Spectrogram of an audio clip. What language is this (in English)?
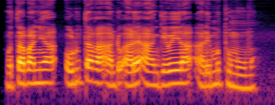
Kikuyu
